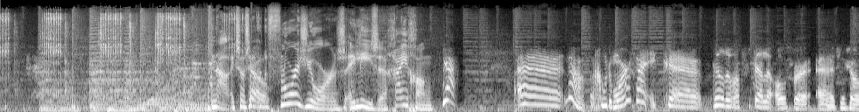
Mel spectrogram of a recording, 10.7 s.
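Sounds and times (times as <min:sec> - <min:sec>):
alarm clock being set, ratcheting whir: 0:00.0 - 0:02.6
speech: 0:02.6 - 0:05.7, 0:06.4 - 0:10.7.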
